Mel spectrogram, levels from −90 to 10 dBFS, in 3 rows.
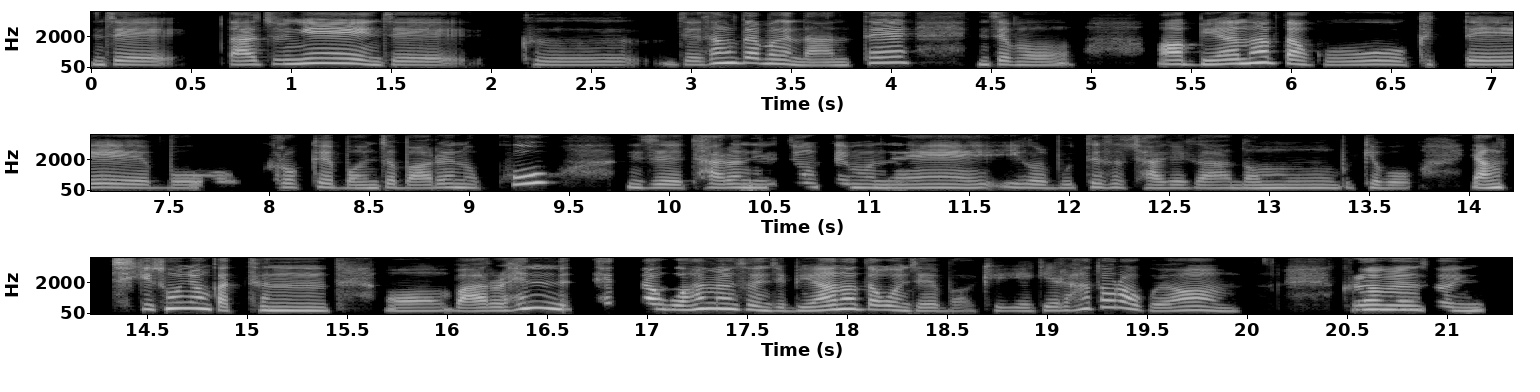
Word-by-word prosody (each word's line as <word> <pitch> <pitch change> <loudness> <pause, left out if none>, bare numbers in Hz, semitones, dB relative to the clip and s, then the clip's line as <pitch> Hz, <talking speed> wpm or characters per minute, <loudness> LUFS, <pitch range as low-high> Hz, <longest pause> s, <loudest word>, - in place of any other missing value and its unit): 인제 190 -2 -2 0.3
나중에 230 +6 +5
인제 185 -2 -4 0.3
그 180 -1 -11
인제 195 -3 -8
상대방이 270 -4 +2
나한테 170 - -2 0.3
인제 200 0 -2
뭐 175 -2 -8 0.4
"아 215 +1 +5
미안하다."고 205 -6 +2
"그때 200 -2 -1
뭐 170 -1 -7 0.3
그렇게 205 0 -4
먼저 170 +3 -5
말해놓고 200 - -1 0.3
인제 185 -2 -4
다른 195 0 0
일정 190 +4 -8
때문에 190 -1 -1
이걸 195 -4 -6
못해서 195 +3 -8
자기가 170 -1 -6
너무 165 +1 -5
뭐 175 0 -6
이렇게 185 -1 -8
뭐 160 -1 -9 0.3
양치기 195 +7 +3
소년 300 +2 +5
같은 200 -3 +1 0.3
어 175 +1 -3
말을 180 +3 +2
했는 300 +2 +4
했다."고 270 -1 +2
하면서 280 -1 +4
인제 190 -4 -2
"미안하다."고 235 +5 +4
인제 180 -2 -5
막 165 0 -16
이렇게 180 +1 -12
얘기를 195 +4 -6
하더라고요. 210 - 0 0.5
그러면서 240 -1 +4
인 180 -1 -4
195 Hz, 300 characters per minute, -24 LUFS, 180-230 Hz, 0.5 s, 나중에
